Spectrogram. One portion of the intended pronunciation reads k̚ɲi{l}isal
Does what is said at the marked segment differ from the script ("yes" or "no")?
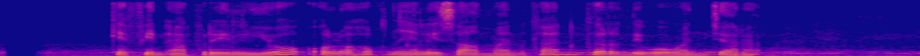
no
